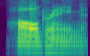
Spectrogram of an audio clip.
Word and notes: Wholegrain: American English

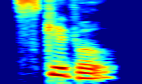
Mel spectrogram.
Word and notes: skiffle: Indian

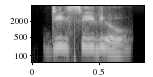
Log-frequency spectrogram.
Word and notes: DCVO: Indian

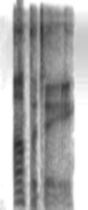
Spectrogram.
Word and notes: uppity: British English

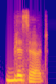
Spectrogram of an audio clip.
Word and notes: blizzard: Indian

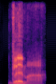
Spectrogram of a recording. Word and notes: glimmer: British English

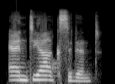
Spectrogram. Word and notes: antioxidant: Indian

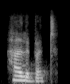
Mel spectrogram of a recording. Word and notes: holibut: Indian

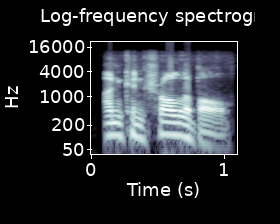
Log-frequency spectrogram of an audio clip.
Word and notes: uncontrollable: American English

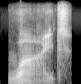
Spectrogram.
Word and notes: white: British English

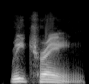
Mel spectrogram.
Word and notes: retrain: American English

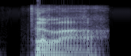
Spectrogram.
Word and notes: pillar: British English

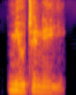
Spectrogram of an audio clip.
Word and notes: mutineer: Indian

